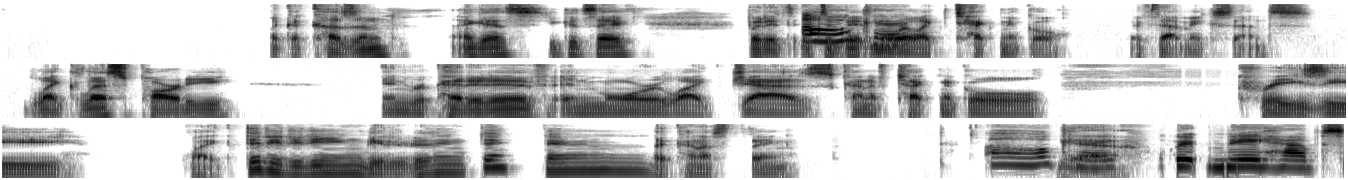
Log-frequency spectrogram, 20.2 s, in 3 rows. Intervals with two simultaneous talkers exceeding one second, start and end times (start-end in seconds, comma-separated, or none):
none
